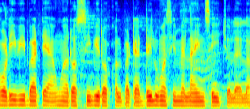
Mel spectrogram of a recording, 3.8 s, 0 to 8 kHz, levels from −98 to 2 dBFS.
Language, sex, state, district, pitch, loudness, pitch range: Bhojpuri, male, Bihar, East Champaran, 115 Hz, -17 LUFS, 110-120 Hz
